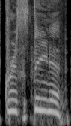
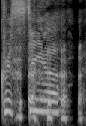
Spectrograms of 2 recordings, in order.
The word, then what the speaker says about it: Christinith: by mispronouncing her name it's it's christinith not Christina you come to my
